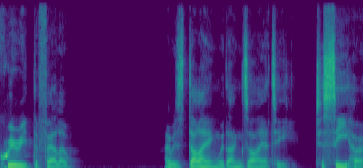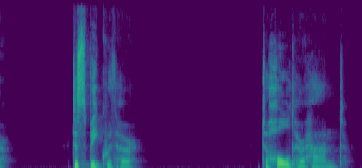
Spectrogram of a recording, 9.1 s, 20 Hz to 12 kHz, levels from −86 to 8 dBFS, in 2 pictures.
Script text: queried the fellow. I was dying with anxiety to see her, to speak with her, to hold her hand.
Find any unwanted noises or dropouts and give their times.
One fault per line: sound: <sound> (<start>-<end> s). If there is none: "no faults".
no faults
